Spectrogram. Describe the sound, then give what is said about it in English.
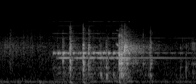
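A telephone listed as Dr. Somnambula's office in Gotham City rings once, a sustained bright electronic trill starting suddenly and lasting over a second, moderately loud with faint background hum. “Don't be alarmed. That phone is listed as my office.”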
